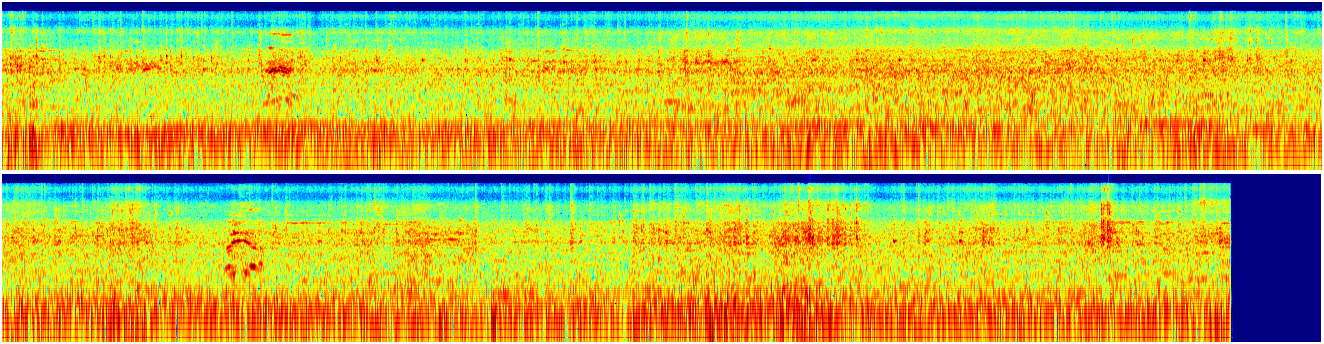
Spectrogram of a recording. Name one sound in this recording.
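A bus engine drones steadily from inside the bus.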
